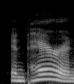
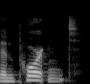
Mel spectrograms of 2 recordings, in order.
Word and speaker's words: important: Many learners drop the final consonant of words. They say goo instead of good, thin instead of fine, imperin instead of important.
